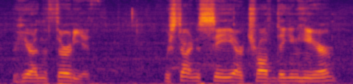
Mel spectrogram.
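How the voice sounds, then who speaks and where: Noticeable background noise sits under a man speaking at a moderate pace in a medium pitch. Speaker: weather forecaster. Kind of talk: weather report. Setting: screen-share video narration of forecast maps. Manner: formal, measured; halting, with filler words and throat clearing.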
